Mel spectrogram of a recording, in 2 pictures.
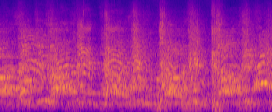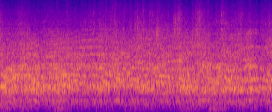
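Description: Boxing crowd shouting and cheering loudly, with a run of sharp smacks in the first three seconds or so.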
